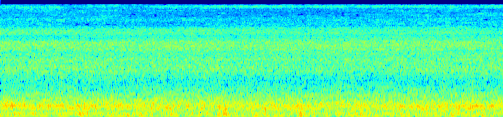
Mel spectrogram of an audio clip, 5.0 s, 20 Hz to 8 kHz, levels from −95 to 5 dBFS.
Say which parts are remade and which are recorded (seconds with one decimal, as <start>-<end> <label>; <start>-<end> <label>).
0.0-3.9 recorded; 3.9-4.5 remade; 4.5-5.0 recorded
